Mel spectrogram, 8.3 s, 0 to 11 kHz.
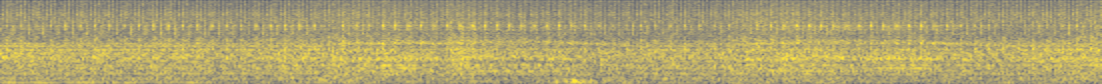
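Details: Skoda Fabia at cold morning idle: light, fast, uneven top-end ticking; owner suspects hydraulic lifters, but dealer replaced all 16 in three visits and the noise persists; cause unconfirmed.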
